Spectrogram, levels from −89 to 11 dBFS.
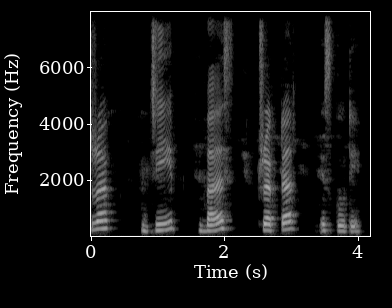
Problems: none marked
